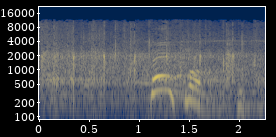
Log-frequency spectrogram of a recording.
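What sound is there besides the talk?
audience applause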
